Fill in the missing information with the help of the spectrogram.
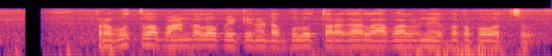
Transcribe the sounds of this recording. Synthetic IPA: pɾɐbʱut̪ʋɐbaːɳɖlɐlo̞ːpe̞ʈːinɐɖɐbːulut̪ɐɾɐɡaːlaːbaːlɐnuiʋːɐkɐpɔːʋɐt͡ʃːṵ

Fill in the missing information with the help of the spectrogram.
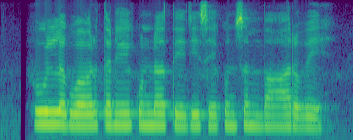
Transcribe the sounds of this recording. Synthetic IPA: pʰuːlːəɡʋaːɾt̪əneːkʊɳɖaːt̪eːd͡ʒiːsekʊnsəmbʱaːɾəʋeː

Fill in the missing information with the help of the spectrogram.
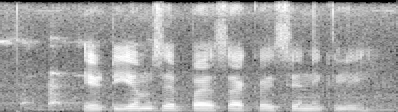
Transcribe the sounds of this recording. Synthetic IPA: eːʈijemsepɛːsakəɪsenɪkliː

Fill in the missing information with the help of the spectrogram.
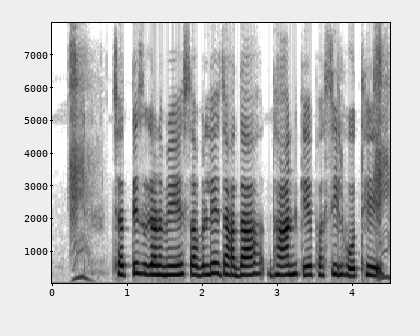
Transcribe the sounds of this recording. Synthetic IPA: t͡ʃʰət̪ːisɡəɽmesəbled͡ʒaːd̪ad̪ʱaːnkepʰəsiːlɦot̪ʰeː

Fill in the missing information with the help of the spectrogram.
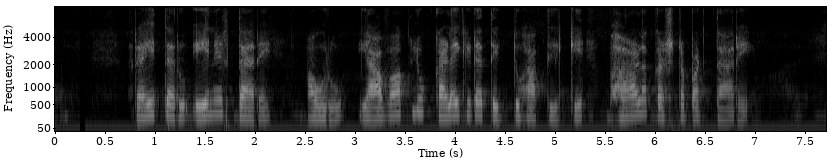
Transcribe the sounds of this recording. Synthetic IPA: ɾɐjt̪ɐɾuʔe̞ːniɾt̪aːɾe̞ | ɐʋɐɾujaːʋaːɡluːkɐɭeɡiɽɐt̪e̞ɡ̚d̪uɦaːklikːe̞ | bʱaːɭɐkɐʂʈɐpɐɽt̪aːɾe̞

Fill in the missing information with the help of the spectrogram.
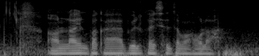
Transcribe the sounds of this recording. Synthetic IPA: ɔnlajnpəkajabʱilkəjsed͡ʒəmãɦola

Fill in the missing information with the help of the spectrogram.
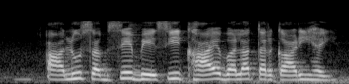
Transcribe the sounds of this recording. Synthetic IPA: aːlusɐbsebeːsikʰaːebɐlat̪ɐɾkaːɾiɦɛiː

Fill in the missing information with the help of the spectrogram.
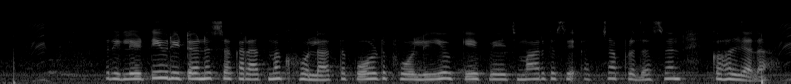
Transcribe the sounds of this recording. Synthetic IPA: ɾileʈiʋɾiʈəɾnsəkaɾaːt̪məkholat̪ɔpoɾʈpʰolijokepet͡ʃmaɾɡseʔətːʃʰapɾəd̪əɾʃən | kəɦəld͡ʒaːla

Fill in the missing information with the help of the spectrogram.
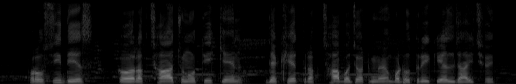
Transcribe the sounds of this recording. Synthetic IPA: pəɾoːsid̪eːs | kəɾəkt͡ʃʰat͡ʃʊnoːt̪iken | d̪eːkʰet̪ɾəkt͡ʃʰabəd͡ʒəʈmẽbəɖʱoːt̪ɾikeld͡ʒaːit͡ʃʰɛ

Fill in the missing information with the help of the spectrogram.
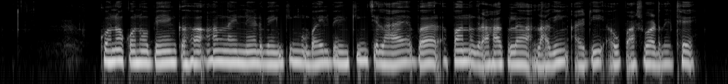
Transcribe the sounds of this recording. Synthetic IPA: konokonobẽŋkːəɦəʔanlaɪnːeɖbeŋkĩŋɡmobailbẽŋkiŋɡt͡ʃəlaebəɾə̰pənɡɾa̰ɦəkləla̰ɡĩŋɡa̰jʈiʔə̰upa̰swəɾʈd̪ɛt̪ʰe

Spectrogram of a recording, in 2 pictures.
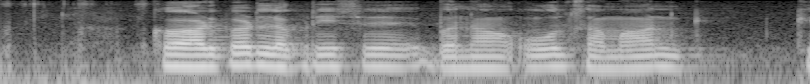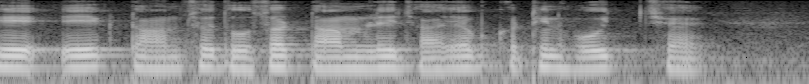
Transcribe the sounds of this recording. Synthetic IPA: kaːɽɡəɽləɡɽisebənaʔoːlsaːmaːn | keːkʈaːmsed̪oːsəʈaːmled͡ʒaːjəbkəʈʰɪnɦoːt͡ʃʰɛː

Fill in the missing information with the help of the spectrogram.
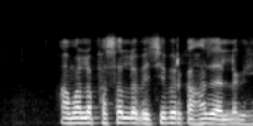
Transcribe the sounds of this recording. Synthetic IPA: həmalapʰəsəlːəbet͡ʃipəɾkəɦãd͡ʒaelləɡi

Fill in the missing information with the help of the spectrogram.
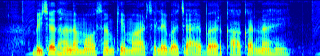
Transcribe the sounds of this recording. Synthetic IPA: bɪd͡ʒad̪ʱãːlamɔːsəmkemaːɾt͡ʃlebət͡ʃa̰ːebɐɾka̰ːkəɾnaɦɛ̃ː

